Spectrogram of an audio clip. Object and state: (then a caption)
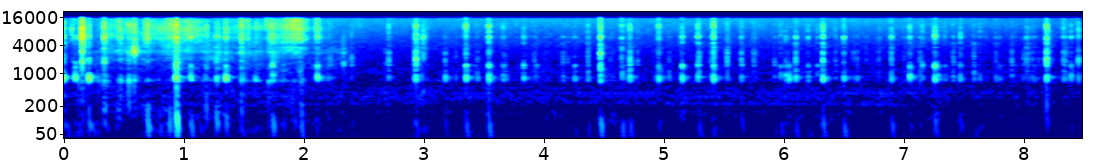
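Plastic party cup tapped and scratched with nails. Long black nails tap and scratch the bottom of an empty, hollow red plastic party cup held up close. The result is a quiet, rapid patter of dry, clicky taps with a hollow mid-range knock and brief scratchy rasps, busiest in the first two seconds before settling into sparser taps.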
